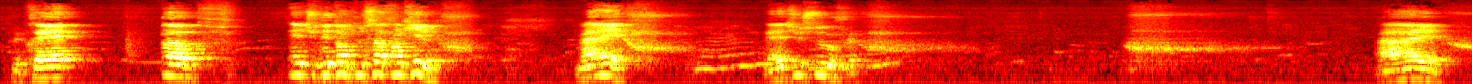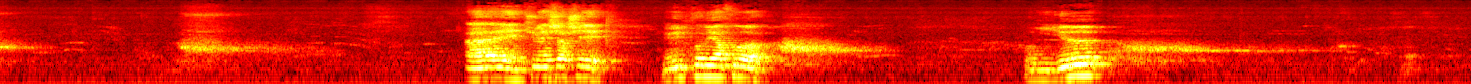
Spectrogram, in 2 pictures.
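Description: A young man speaks calmly and slowly in an echoing room, pausing between phrases.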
